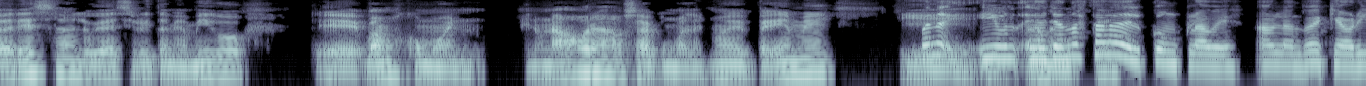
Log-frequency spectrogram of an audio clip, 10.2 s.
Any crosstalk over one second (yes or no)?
yes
